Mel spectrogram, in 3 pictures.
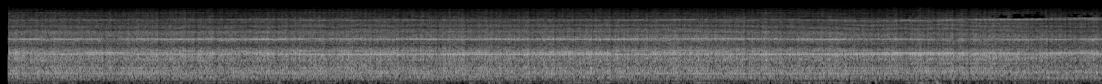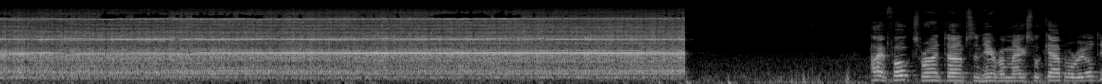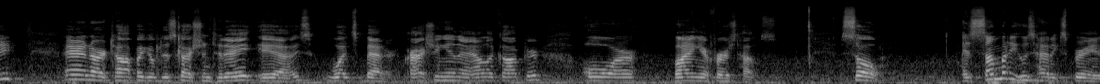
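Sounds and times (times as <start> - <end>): helicopter engine and rotor noise: 0.1 - 18.0
high whining tones: 0.1 - 18.0.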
